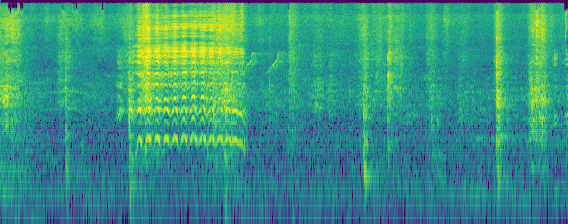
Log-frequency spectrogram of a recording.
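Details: Goat eating green fodder, letting out one loud, tremulous bleat about a second long, followed by a few sharp clicks and knocks against a quiet background.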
